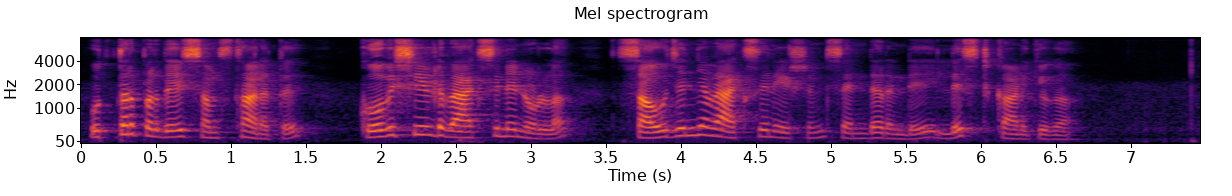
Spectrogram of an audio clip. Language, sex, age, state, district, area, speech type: Malayalam, male, 18-30, Kerala, Thrissur, urban, read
